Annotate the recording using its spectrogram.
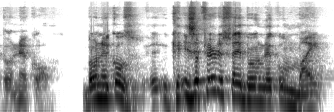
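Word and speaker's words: Nickal: uh Beau Nichols and Val Woodburn not Beau Nichols nickel nickels yeah but Nate does it purposely he'll he'll mispronounce the name so it gives you an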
